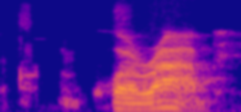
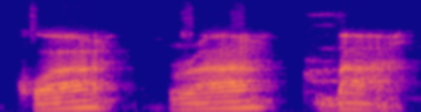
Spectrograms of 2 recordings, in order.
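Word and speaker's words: קרב: Pronounce it nice and slow for the metaverse. Qua Ra Ba. Okay, now put it together. Quarab. Qua Rob.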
